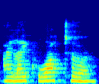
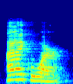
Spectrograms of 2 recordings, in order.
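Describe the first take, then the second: First: It is said in a British accent. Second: It is said in an American accent.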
